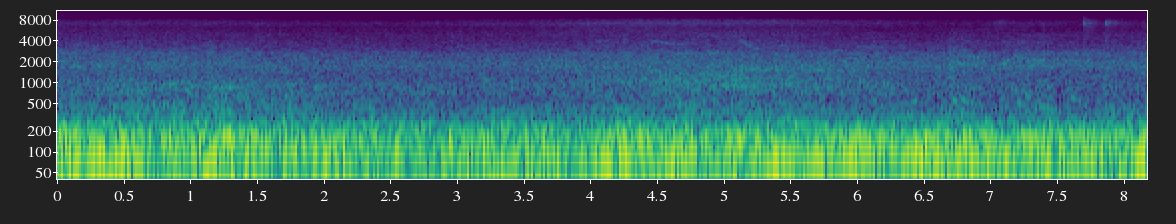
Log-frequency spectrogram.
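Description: Wind rumbles steadily across an open outdoor space.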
